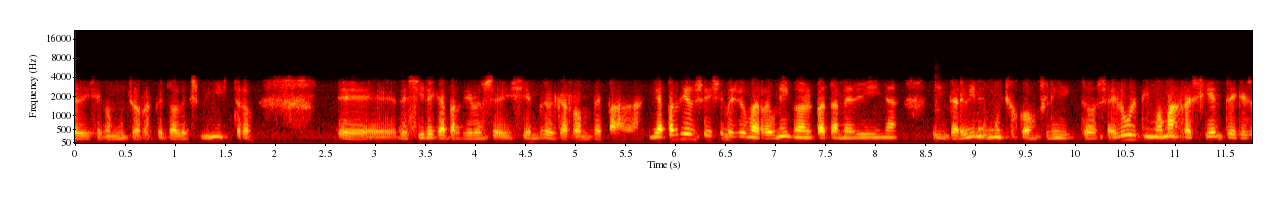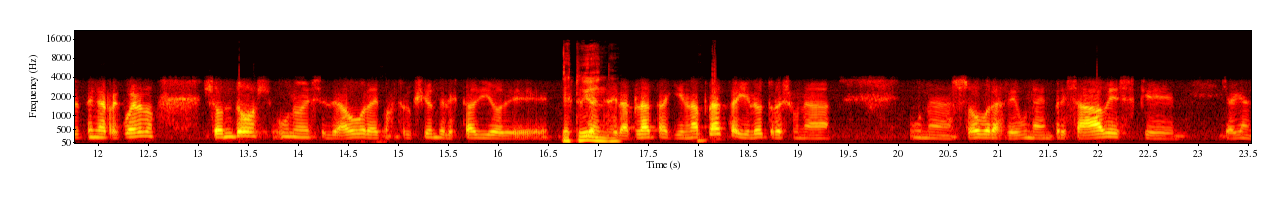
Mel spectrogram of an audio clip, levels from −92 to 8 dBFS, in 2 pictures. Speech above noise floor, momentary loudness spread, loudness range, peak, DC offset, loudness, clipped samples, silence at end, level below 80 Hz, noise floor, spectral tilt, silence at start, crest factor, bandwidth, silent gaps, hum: 20 dB; 14 LU; 5 LU; -6 dBFS; under 0.1%; -27 LUFS; under 0.1%; 0 s; -68 dBFS; -47 dBFS; -6.5 dB/octave; 0 s; 20 dB; 13 kHz; none; none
